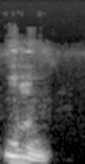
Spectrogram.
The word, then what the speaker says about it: umu: You know, it's like I said, we call it an emu, they call it an umu. – Yeah. – U-M-U, whereas we pronounce it I-M-U, yeah? Emu.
